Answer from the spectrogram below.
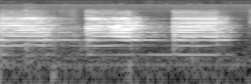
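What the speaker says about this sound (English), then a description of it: "timer always scares the shit out of me" A kitchen-style timer alarm beeps in three rapid high-pitched bursts separated by brief gaps, quiet and clear with no talking.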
